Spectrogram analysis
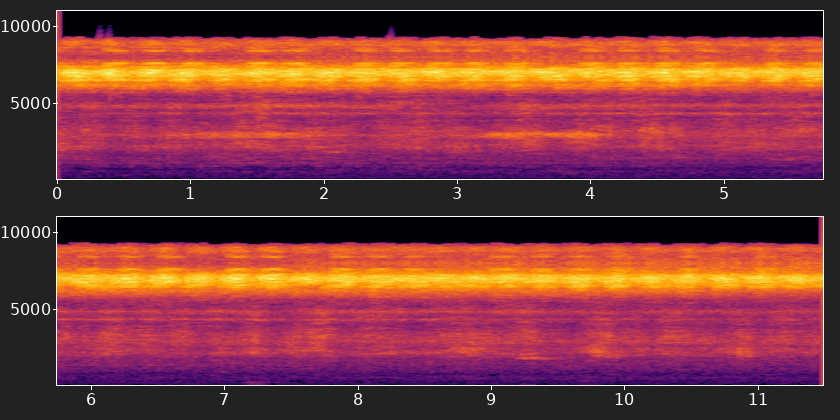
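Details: A steady nocturnal cricket trill, high and shrill, rings without pause; softer lower chirps come and go, a couple of brief tones sounding early on.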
